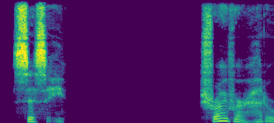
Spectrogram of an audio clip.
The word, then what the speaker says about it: SSCI: Senator Nat Shriver was vice chair of the Senate Select Committee on Intelligence, or SSCI, which everyone in D.C. pronounced Sissy.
